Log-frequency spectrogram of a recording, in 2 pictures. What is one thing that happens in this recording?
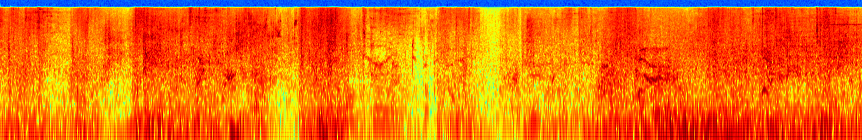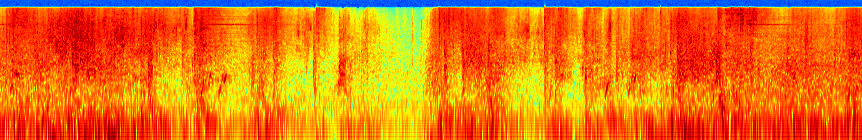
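Fiery spell blasts and crackles ring out in quick bursts.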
